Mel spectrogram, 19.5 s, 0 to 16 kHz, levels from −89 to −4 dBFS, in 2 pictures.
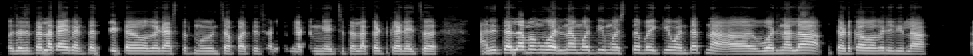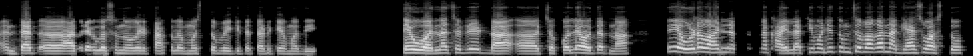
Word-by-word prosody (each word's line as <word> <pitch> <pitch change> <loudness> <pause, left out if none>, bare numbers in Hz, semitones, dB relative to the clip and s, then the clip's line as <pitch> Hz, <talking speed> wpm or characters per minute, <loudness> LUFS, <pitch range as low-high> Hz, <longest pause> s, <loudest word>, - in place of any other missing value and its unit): जसं 180 0 0
त्याला 195 +1 +4
काय 200 -1 +6
करतात 185 0 0
पिठं 180 0 +1
वगैरे 175 0 +1
असतात 170 +2 -1
म्हणून 175 0 -5
चपात्यासारखं 165 0 -4
लाटून 165 +1 -3
घ्यायचं 160 0 -4
त्याला 165 0 0
कट 180 -1 0
करायचं 165 -1 +1 0.5
आणि 200 +3 -1
त्याला 215 0 +6
मग 220 0 -1
वरणामध्ये 205 0 +2
मस्तपैकी 200 0 -3
म्हणतात 195 +3 -1
ना, 195 -5 +1 0.3
अ, 165 - -1
वरणाला 185 +1 +3 0.3
तडका 175 +2 +2
वगैरे 185 0 -3
दिला 165 -2 -1 0.5
आणि 195 -3 -8
त्यात 190 0 +3
अ, - - -2 0.2
अदरक 195 +3 0
लसूण 190 0 -3
वगैरे 180 0 -2
टाकलं 185 +1 -3
मस्तपैकी 180 0 -7
त्या 175 0 -6
तडक्यामध्ये 165 -2 -6 0.9
ते 220 - +6
वरणाच 210 +1 +4
जे 235 0 +2
डा 180 -5 +3
अ, 170 -1 -1
चकोल्या 200 +3 0
होतात 205 0 +1
ना, 165 +1 -1 0.4
ते 305 - -3
एवढं 250 +2 +6
वाढ 245 -2 +4
लागतात 260 - -4
ना, 250 - -4
खायला 200 0 +1
की 255 - -7
म्हणजे 260 +2 -4
तुमचं 285 0 -3
बघा 275 +1 +3
ना, 270 -3 +1
गॅस 225 +2 0
वाचतो. 220 -2 0
190 Hz, 175 wpm, -21 LUFS, 175-210 Hz, 0.9 s, काय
